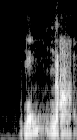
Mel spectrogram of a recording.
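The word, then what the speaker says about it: 木讷: 国语叫 Moon 啊，广东话是什么？木纳啊，是纳字啊，木纳啊。哦，OK，我查一个广东话字典，佢嘅发音叫木纳哦。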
